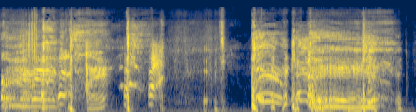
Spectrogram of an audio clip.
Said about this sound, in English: Okay. Bunch of sick people. Don't cover your cough, will you? Good God.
